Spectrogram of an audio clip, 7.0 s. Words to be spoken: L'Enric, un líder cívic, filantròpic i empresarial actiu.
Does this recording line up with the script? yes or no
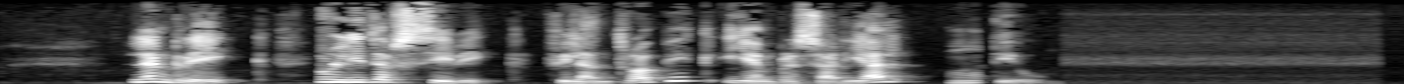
yes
